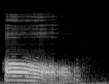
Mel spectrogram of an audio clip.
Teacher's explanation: you have to use the dark L sound, which includes that slight vowel sound in front of it.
